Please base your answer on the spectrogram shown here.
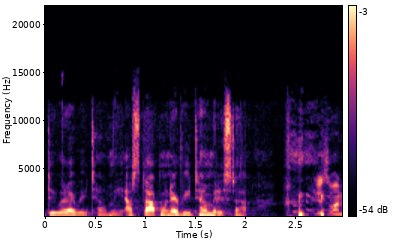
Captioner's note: laughs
